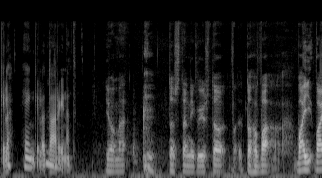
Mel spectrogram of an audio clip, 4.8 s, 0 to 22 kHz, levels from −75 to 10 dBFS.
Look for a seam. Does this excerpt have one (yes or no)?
yes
